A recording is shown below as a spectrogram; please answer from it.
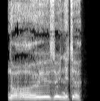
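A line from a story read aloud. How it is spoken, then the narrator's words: Very hesitant. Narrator (Russian): как-то совсем неуверенно произнес граф Кривошеев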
